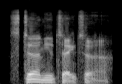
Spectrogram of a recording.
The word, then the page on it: sternutator: British English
